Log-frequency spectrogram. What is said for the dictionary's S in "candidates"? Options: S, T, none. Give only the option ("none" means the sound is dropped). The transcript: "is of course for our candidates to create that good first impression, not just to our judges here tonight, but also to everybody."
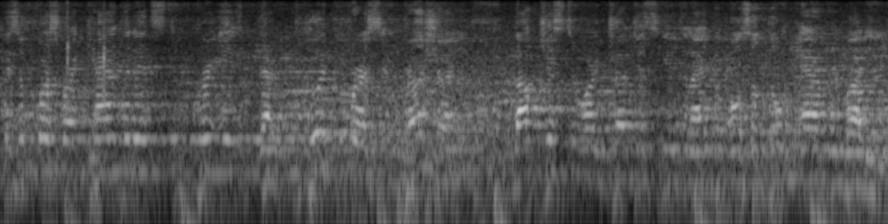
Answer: S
